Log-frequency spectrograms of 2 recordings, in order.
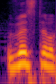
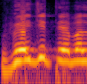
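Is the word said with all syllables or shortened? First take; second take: shortened; all syllables. First: It is said short and quick, syllables squeezed. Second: All syllables are said fully and slowly. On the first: The speaker calls it right. "Short बोलना है" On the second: The speaker calls it wrong. "वेजिटेबल नहीं बोलना है"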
